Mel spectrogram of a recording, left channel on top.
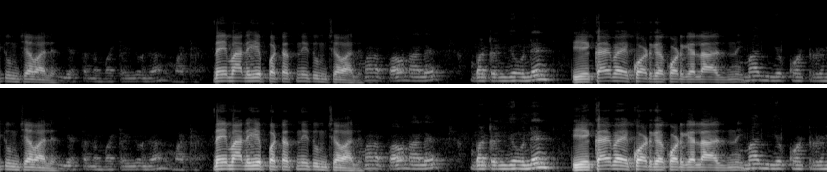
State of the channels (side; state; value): left; quieter; 7.4 dB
